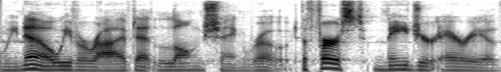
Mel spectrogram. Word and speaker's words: Longcheng Road: It's actually pronounced Longsheng Road.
